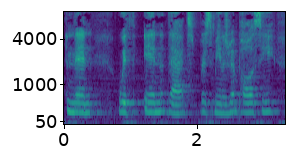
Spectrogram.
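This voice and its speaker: In a room with audible echo, a woman with an American accent speaks at a fairly high pitch in a monotone, flat delivery. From Indiana. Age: 20s. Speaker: student leader. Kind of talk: oral history interview.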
